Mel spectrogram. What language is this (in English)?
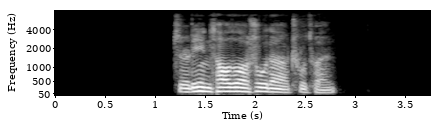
Chinese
